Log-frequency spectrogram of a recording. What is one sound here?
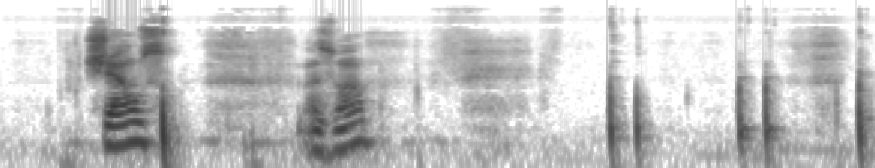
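A metal helmet is handled and knocks lightly.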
